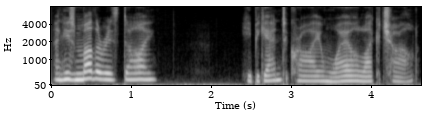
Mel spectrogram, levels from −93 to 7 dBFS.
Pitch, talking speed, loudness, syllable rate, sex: 210 Hz, 180 wpm, -16 LUFS, 4.9 syllables/s, female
